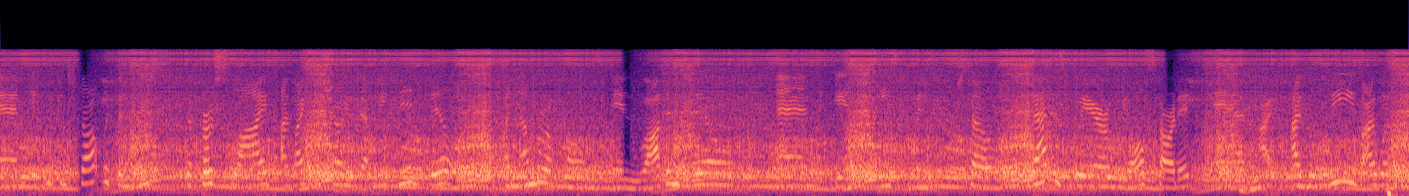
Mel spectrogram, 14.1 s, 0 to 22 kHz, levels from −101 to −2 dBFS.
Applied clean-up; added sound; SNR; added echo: none; Engine; -2 dB; none.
